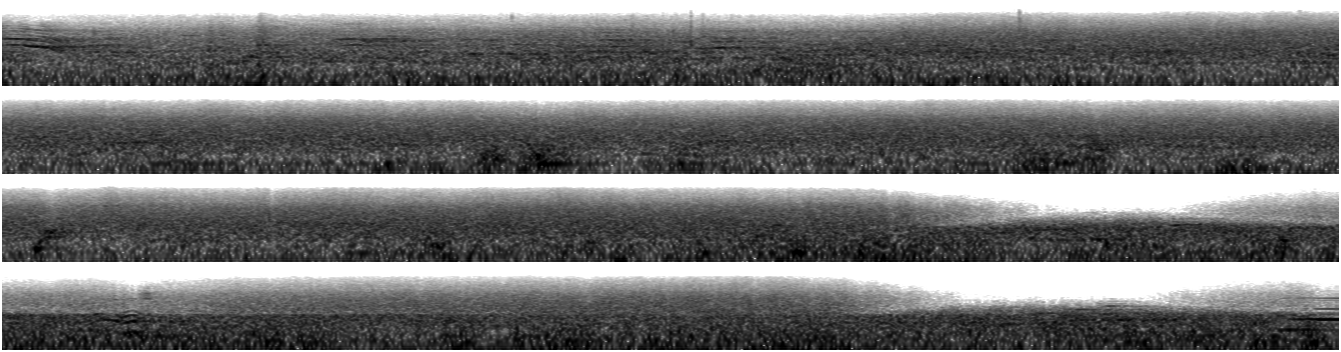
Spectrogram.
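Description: Water rushing along a tube water slide under an inflatable family raft, a steady loud rushing noise. About two-thirds of the way through the sound turns muffled for several seconds, clearing briefly once in between.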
